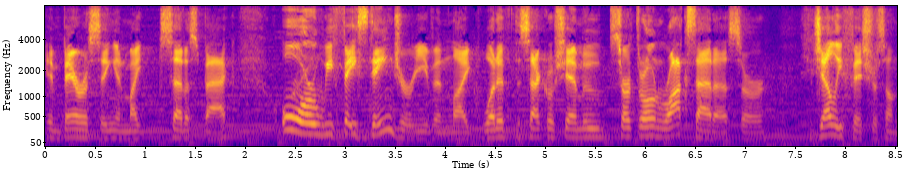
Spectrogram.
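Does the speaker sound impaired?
No.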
